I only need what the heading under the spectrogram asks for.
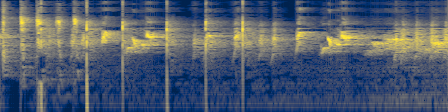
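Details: Warbling song of a wild white-eared bulbul, mixed with frequent sharp clicks, with rich slurred phrases swelling toward the end.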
